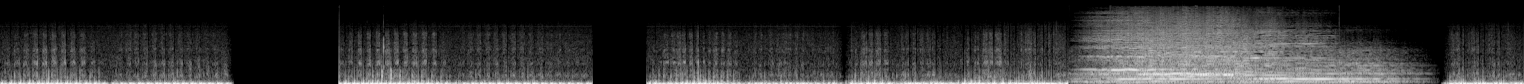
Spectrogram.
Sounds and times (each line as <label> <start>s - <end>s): beast growls and then roars 10.7s - 14.3s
